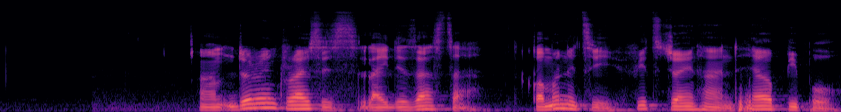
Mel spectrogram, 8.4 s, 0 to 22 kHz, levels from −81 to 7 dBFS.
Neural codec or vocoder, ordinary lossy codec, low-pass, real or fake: vocoder, 48 kHz, 128 mel bands, Vocos; none; 14.4 kHz; fake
